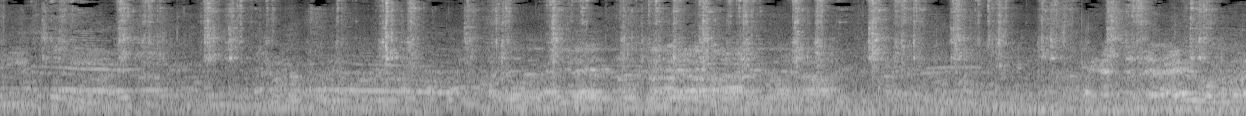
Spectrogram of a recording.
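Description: Background chatter of people talking, not close to the microphone, with scattered light clicks.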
